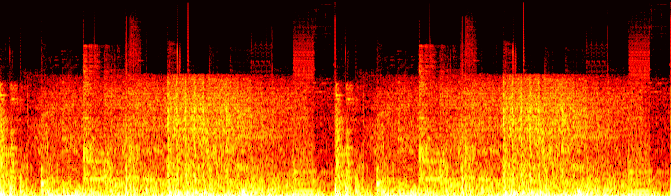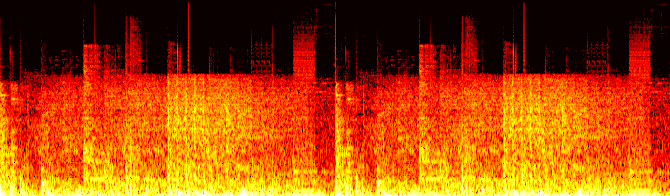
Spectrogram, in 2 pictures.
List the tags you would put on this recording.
Instrument samples > Percussion
Underground Samples Weird Loop Soundtrack Alien Dark Packs Industrial Drum Ambient Loopable

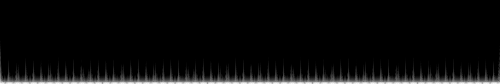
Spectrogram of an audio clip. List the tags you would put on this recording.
Sound effects > Electronic / Design
20-Hz bass bassbase basshum basspulse bassthrob deep electronic foundation Fourier fundamental fundamentals harmonics hum Hz kicksine Lissajous low low-end megabass sinemix sinewave sinewaves sinusoid soundbuilding subspectral superbass ultrabass

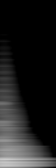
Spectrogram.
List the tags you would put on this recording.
Instrument samples > Synths / Electronic
additive-synthesis fm-synthesis

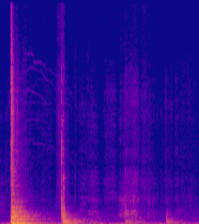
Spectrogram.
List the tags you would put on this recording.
Sound effects > Other mechanisms, engines, machines
bang perc oneshot thud wood little

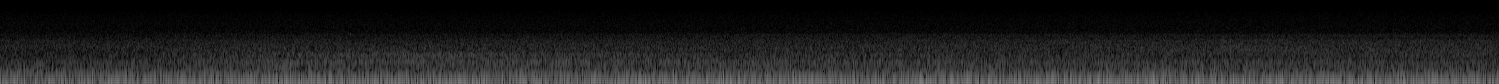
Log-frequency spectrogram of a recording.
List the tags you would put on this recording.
Soundscapes > Nature
raspberry-pi alice-holt-forest field-recording nature natural-soundscape meadow soundscape phenological-recording

